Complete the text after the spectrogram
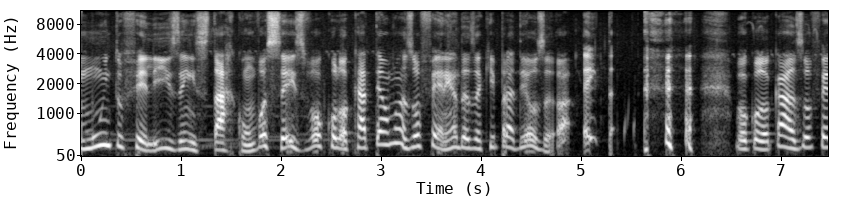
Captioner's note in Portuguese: risadas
